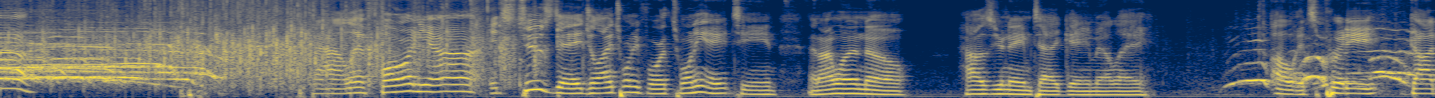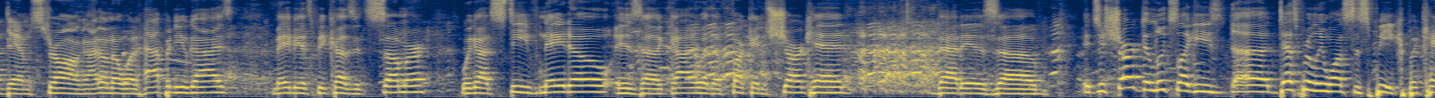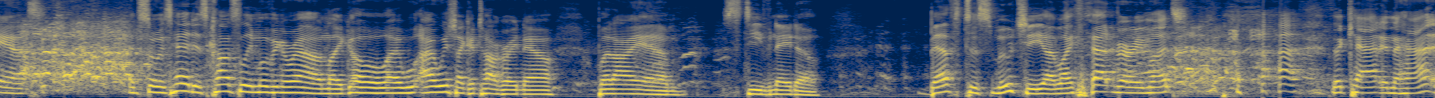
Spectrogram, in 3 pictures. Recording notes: Back home at the UCB Franklin.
